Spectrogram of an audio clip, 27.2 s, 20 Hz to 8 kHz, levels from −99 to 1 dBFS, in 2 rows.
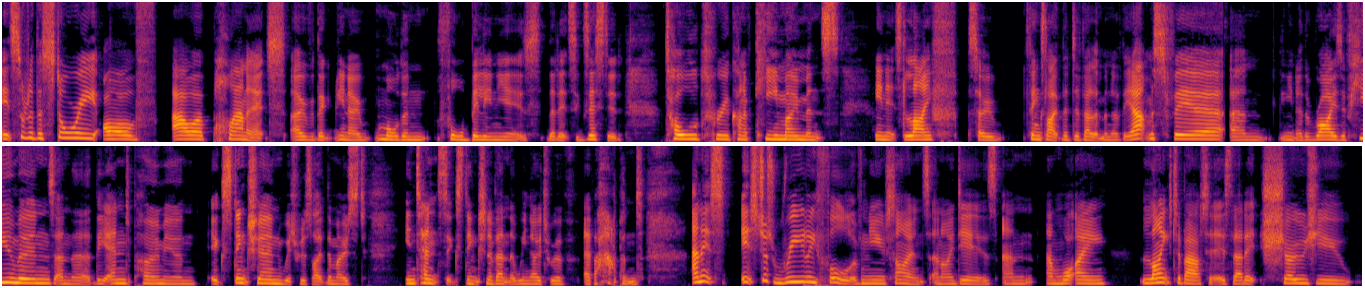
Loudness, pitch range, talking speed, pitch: -25 LUFS, 185-225 Hz, 195 wpm, 200 Hz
